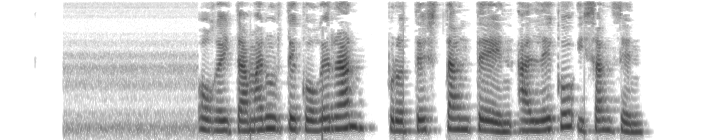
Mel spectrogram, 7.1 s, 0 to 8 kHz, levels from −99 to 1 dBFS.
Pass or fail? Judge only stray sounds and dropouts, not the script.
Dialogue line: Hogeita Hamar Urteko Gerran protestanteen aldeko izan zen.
pass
